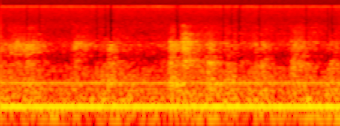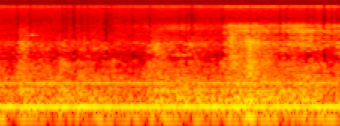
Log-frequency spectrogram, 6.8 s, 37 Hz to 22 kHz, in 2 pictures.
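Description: Interior of an ER9M AC electric multiple-unit car under way: a steady low hum over the rumble of the running gear, with light rattles and clicks. The noise grows louder and hissier about six seconds in.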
